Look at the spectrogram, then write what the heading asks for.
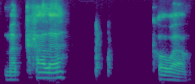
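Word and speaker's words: Michaela Coel: i couldn't hear you the first time it's mccullah cowell or mike or michael mckellar well she is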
